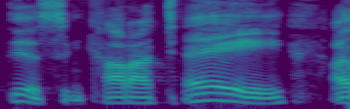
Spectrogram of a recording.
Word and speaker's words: karate: In karate, I like how he can't say karate. He has to say karate every time. Have you Have you Have you seen Boogie Nights? Karate. You got to say it right.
